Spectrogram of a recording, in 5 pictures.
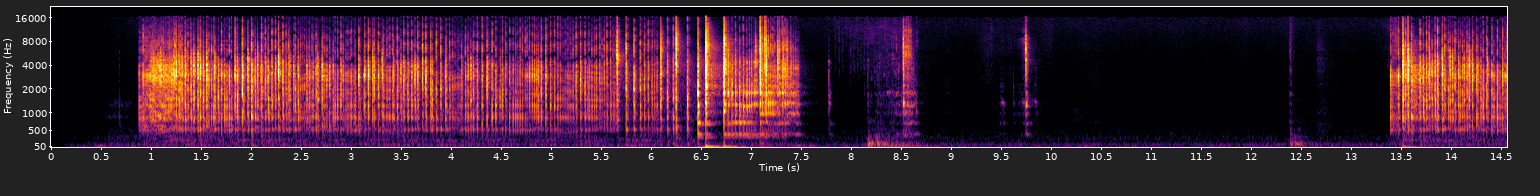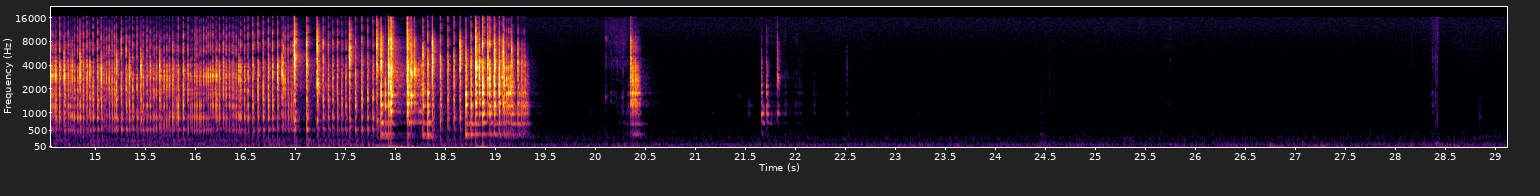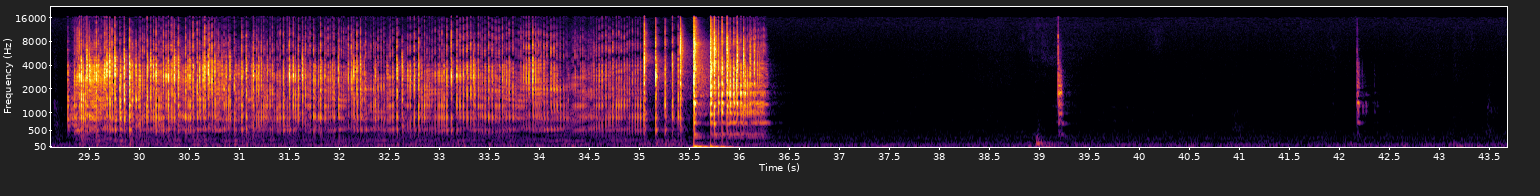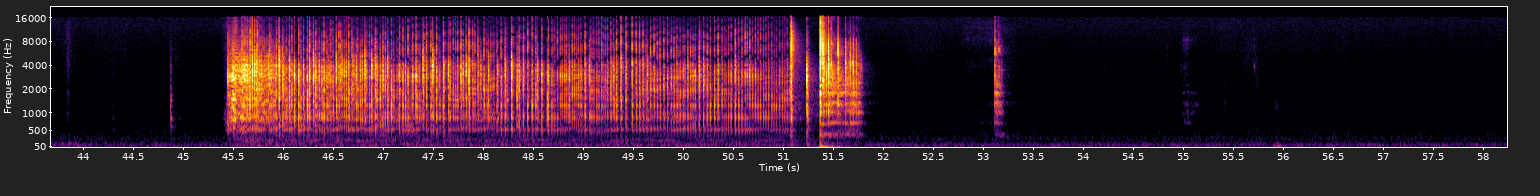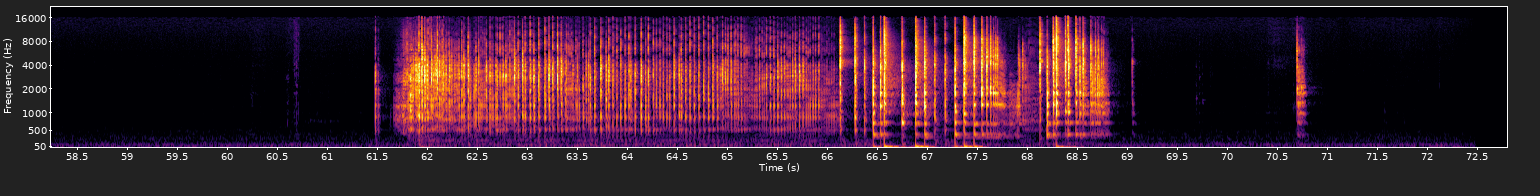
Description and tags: Ruletti pyörii muutaman kerran. Lähiääni.
Paikka/Place: Suomi / Finland / Helsinki, RAY
Aika/Date: 19.10.1987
